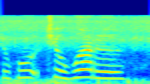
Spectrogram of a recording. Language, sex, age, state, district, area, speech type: Bodo, female, 45-60, Assam, Udalguri, rural, spontaneous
